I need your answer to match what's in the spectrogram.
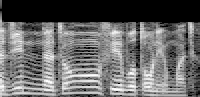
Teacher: تخفي النون التي هي في التنوين تخفيها في الفاء · Term: الإخفاء الحقيقي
